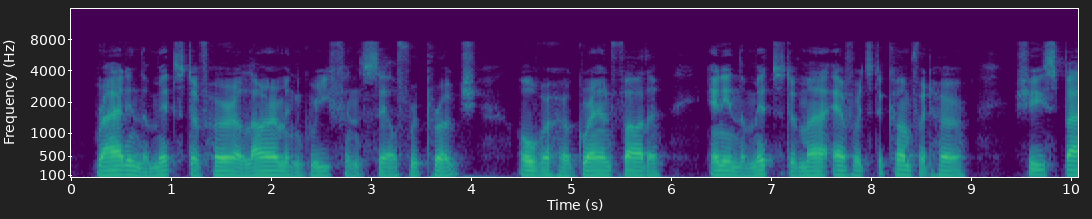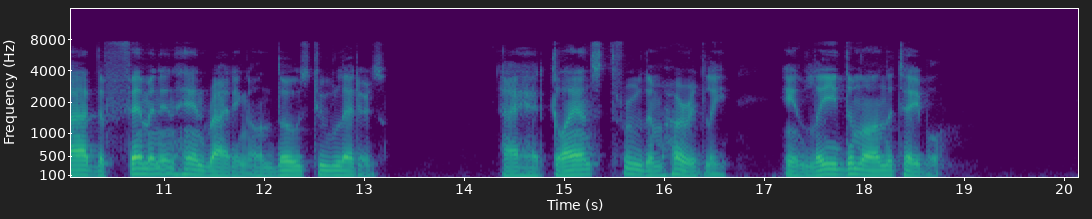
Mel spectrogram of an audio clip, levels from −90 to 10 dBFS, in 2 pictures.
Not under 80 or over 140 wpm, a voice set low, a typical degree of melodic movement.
No: slow, 135 wpm; very low, 95 Hz; narrow, 2.1 semitones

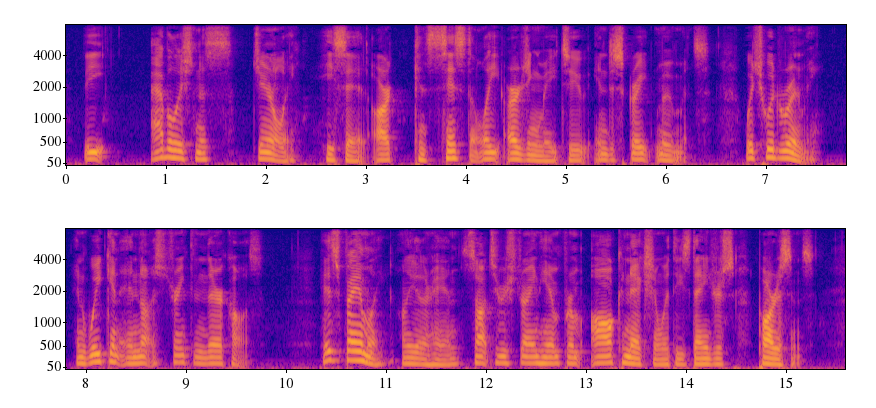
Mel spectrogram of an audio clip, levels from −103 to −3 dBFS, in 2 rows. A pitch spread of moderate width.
Yes: average, 3.8 semitones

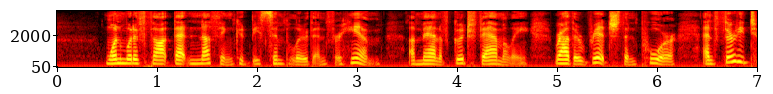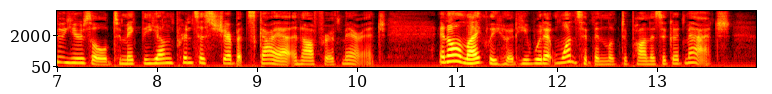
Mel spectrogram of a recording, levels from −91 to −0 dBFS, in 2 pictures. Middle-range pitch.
No: high, 200 Hz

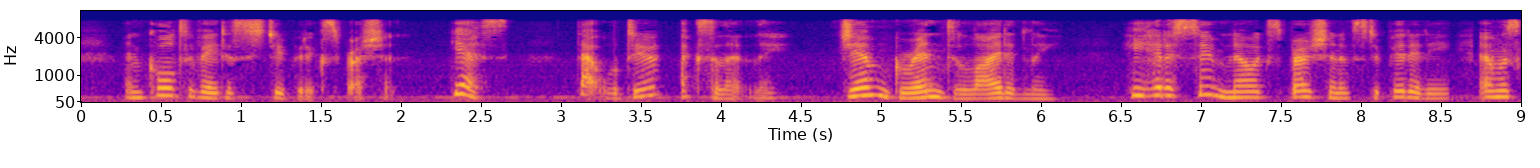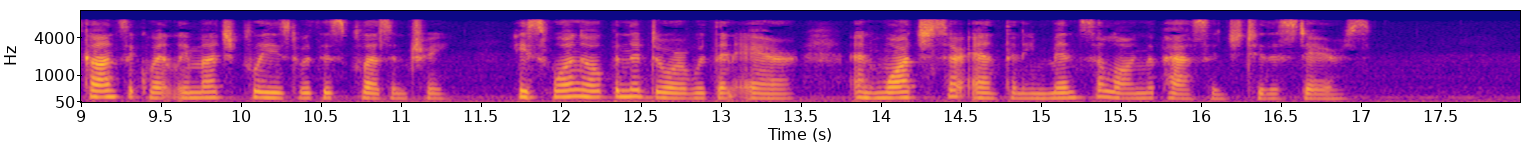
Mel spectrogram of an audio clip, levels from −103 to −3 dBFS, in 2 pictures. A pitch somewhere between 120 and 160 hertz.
No: high, 190 Hz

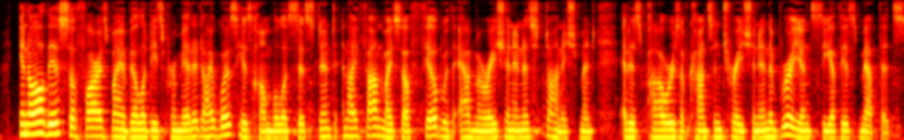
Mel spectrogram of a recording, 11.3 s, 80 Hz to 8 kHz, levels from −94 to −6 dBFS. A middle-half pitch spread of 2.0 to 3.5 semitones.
Yes: narrow, 2.6 semitones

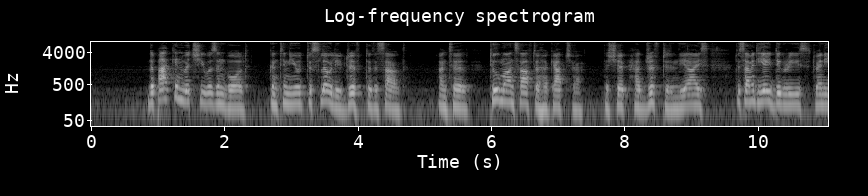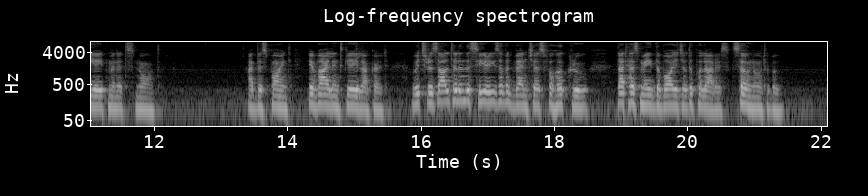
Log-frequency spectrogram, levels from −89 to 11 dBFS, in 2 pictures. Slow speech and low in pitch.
No: average, 155 wpm; low, 130 Hz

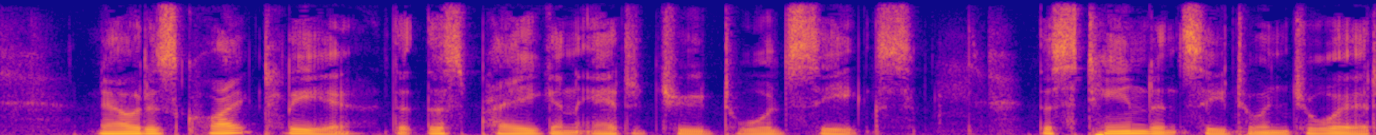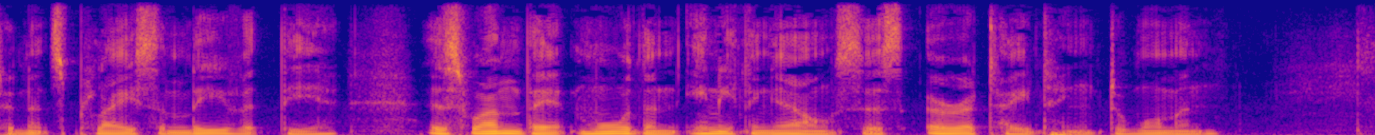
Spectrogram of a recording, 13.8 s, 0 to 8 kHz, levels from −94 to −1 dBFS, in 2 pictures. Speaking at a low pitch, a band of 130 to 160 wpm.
Yes: low, 100 Hz; average, 150 wpm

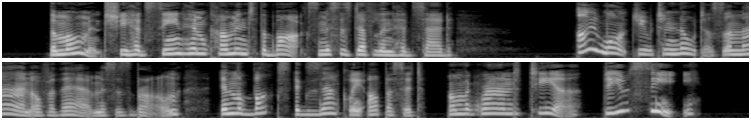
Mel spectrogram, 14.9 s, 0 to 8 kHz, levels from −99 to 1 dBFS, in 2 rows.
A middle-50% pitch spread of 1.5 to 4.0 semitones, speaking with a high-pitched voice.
No: average, 5.0 semitones; high, 230 Hz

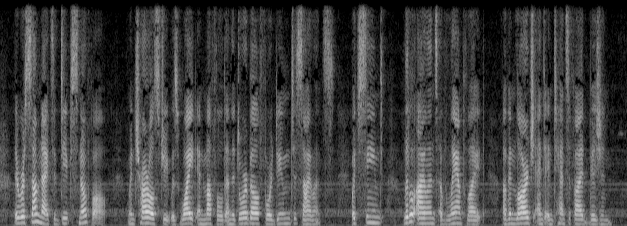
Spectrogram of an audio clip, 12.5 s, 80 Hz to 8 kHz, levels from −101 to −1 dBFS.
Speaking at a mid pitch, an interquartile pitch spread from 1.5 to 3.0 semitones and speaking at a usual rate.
Yes: medium, 175 Hz; average, 2.7 semitones; average, 160 wpm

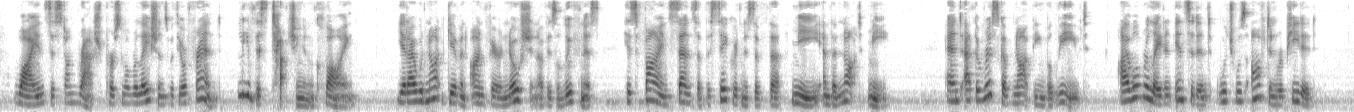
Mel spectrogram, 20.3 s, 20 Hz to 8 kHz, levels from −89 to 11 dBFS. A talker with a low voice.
No: high, 220 Hz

